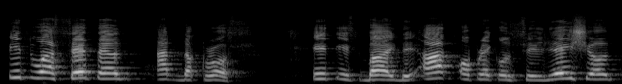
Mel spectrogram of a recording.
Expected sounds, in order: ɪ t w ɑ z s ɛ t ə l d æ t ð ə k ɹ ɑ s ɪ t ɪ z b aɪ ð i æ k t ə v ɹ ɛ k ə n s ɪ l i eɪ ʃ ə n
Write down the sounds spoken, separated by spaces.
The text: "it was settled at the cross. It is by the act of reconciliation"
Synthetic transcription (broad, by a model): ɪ t w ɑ s ɛ t ə l d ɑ t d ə k ɹ ɑ s ɪ t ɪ s b aɪ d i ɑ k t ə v ɹ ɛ k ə n s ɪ l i eɪ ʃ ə n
